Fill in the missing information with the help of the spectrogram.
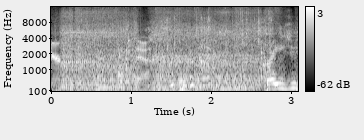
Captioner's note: laughs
